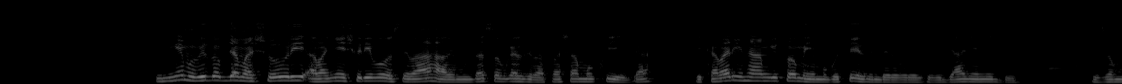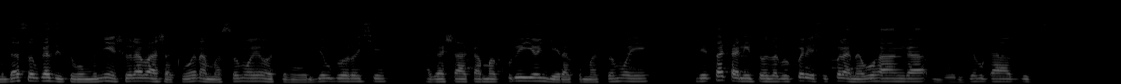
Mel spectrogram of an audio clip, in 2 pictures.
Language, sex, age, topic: Kinyarwanda, male, 18-24, education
